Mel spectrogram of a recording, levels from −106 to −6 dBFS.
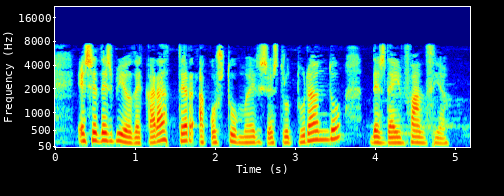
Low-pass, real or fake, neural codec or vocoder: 7.2 kHz; real; none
